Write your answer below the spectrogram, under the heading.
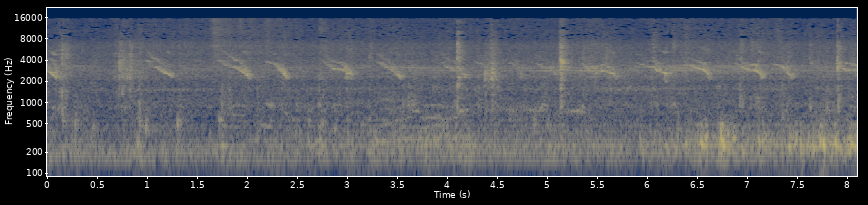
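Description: Chicks peeping: short high chirps that fall in pitch, repeated about one or two a second, with small clicks in between.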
